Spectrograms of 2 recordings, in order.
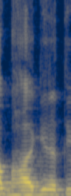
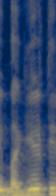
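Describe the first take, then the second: First: भागीरथी with long "bhaa"; long first vowel. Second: भगीरथी with short "bha"; wrong short vowel. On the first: Teacher correcting the mistake, long-vowel भागीरथी. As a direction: say भागीरथी, holding the opening bhaa. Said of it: "भगीरथी नहीं होता". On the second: Teacher showing the mistake, short-vowel भगीरथी. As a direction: say भगीरथी with a brief first vowel. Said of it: "नहीं होता". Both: Shown as a demonstration.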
